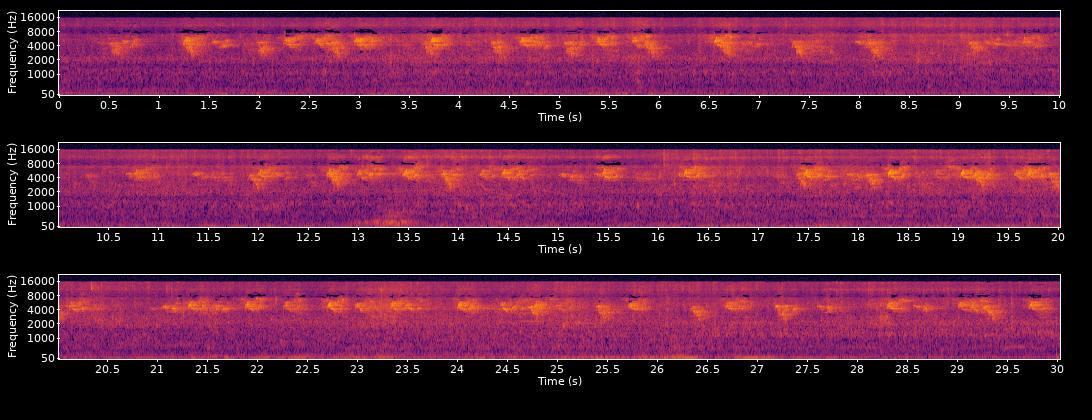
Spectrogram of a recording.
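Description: Small songbirds chirping and singing, a steady stream of short, high notes, several a second.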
